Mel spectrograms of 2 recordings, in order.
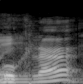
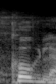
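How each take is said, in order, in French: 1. Le nom commence par un son G sonore. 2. Le nom commence par un son K sourd. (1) "Gauquelin et pas Coquelin" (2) "pas Coquelin"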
